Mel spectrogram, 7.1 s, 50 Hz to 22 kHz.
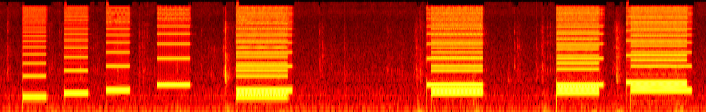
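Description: A square-wave synth tone from the FL Studio 3x Oscillator, a bright buzzy beep played as a short series of notes at varying pitches, some clipped short and some held longer, loud and close over a faint hum.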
